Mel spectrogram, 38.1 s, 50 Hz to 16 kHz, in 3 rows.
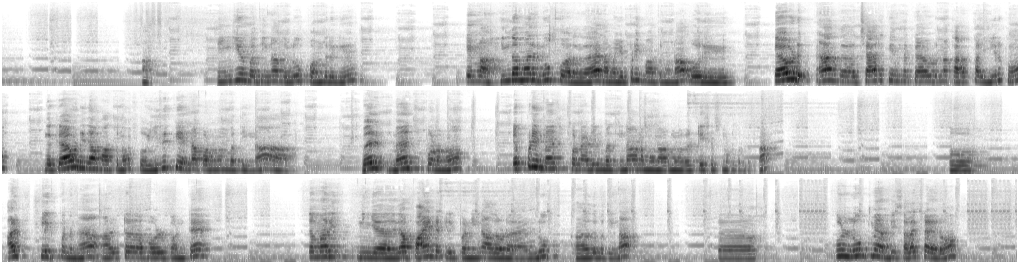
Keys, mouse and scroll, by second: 0.0 alt+click, 0.9 alt+click, 1.8 middle click, 2.4-3.4 scroll down 5, 3.4-6.5 middle drag, 6.9 KP_3, 7.4-10.8 scroll up 11, 14.2-15.2 scroll down 1, 15.2 click, 16.0 scroll up 1, 16.5-18.6 scroll up 3, 18.6 Tab, 19.2 Tab, 20.8 1, 22.0-22.6 scroll up 1, 22.6-25.2 scroll up 1, 25.2 scroll down 4, 27.8 alt+click, 29.9 alt+click, 30.6 alt+click, 31.8 middle click, 32.6-33.2 scroll down 2, 33.2-38.0 middle drag.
